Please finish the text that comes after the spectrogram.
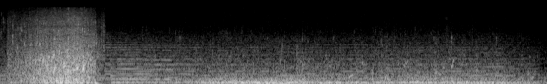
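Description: A loud splash bursts out for about a second as a person plunges into a river full of stones, then gives way to a steady, churning rush of river water that continues to the end.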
